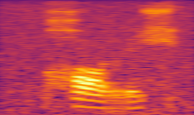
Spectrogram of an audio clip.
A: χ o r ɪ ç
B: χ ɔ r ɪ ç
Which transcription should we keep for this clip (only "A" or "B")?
B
